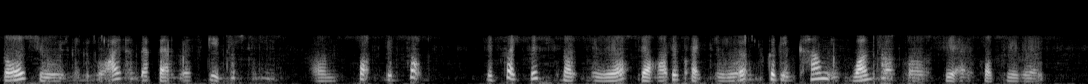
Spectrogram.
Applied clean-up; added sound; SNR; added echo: neural separator model SepFormer WHAMR!.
